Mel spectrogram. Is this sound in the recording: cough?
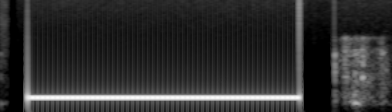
no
